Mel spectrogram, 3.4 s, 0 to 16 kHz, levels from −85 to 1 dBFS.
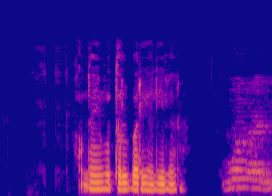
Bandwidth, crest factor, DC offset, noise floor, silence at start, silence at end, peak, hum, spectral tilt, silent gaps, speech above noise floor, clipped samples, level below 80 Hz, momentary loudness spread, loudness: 7.4 kHz; 20 dB; under 0.1%; -69 dBFS; 0.95 s; 0 s; -8 dBFS; none; -8.5 dB/octave; none; 42 dB; under 0.1%; -64 dBFS; 16 LU; -27 LUFS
